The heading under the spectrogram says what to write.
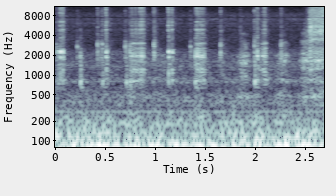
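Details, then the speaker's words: Steering wheel rattle while driving a 2024 Tesla Model 3 Long Range AWD owned about a year and a half: light irregular plastic ticks over low road rumble; owner suspects loose plastic pieces behind the wheel. "So that's just like when you're driving, right? If you don't have the sound up full blast, you can hear this the rattling on the steering wheel."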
